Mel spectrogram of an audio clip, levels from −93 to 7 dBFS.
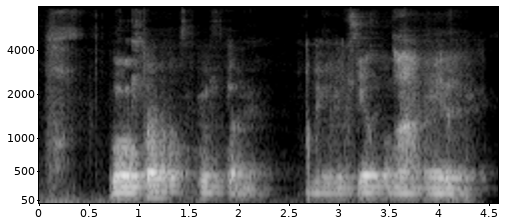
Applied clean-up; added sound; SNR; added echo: neural mask model DeepFilterNet 3.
